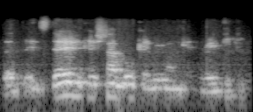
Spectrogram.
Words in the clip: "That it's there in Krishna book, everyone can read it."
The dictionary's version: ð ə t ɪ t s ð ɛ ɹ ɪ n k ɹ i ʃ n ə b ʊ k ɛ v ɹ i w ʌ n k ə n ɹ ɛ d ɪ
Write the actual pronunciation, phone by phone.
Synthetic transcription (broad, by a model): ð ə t ɪ t s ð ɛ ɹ ɪ n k i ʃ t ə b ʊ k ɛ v ɹ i w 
